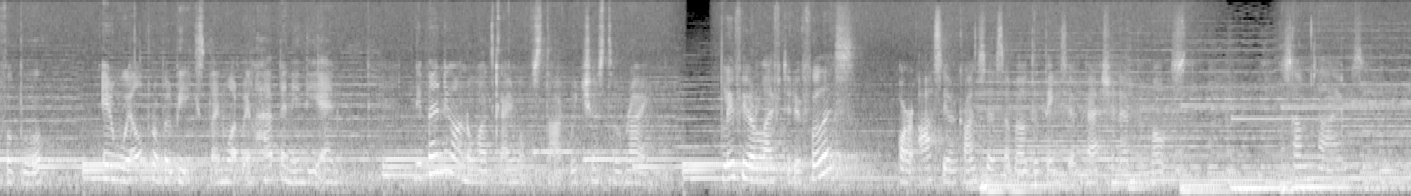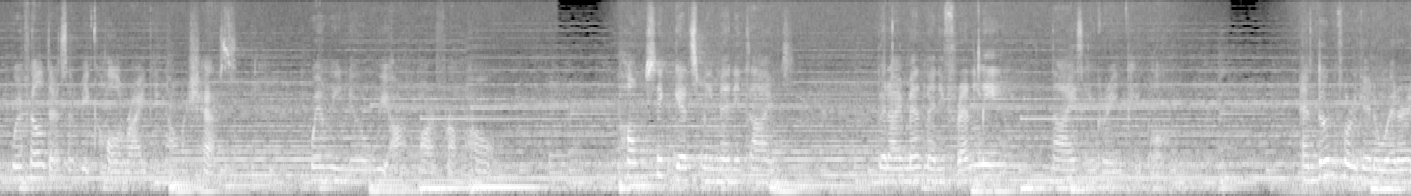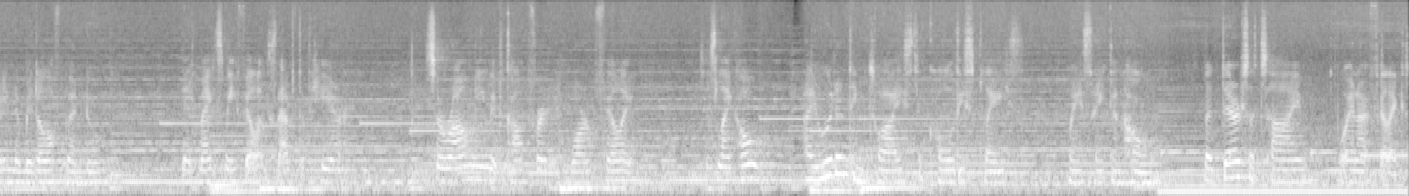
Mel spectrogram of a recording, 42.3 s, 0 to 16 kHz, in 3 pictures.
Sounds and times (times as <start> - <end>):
Speech: 0.0 - 3.4, 4.2 - 6.6, 7.2 - 11.9, 12.9 - 16.5, 17.2 - 19.1, 20.3 - 22.1, 22.9 - 26.0, 27.2 - 29.4, 30.0 - 31.8, 32.4 - 34.6, 35.3 - 42.3
Music: 0.0 - 42.3.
